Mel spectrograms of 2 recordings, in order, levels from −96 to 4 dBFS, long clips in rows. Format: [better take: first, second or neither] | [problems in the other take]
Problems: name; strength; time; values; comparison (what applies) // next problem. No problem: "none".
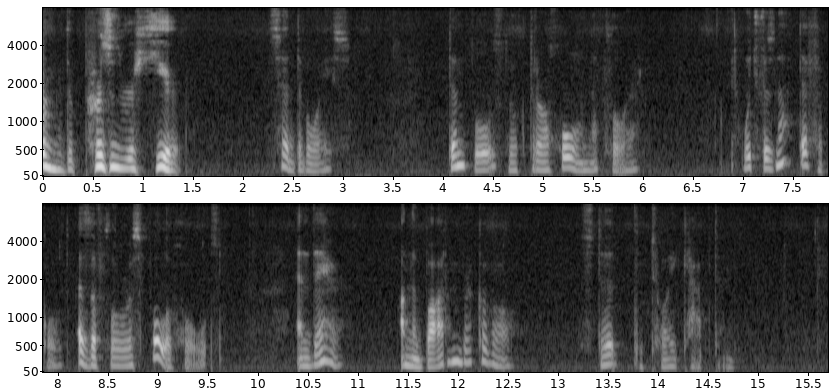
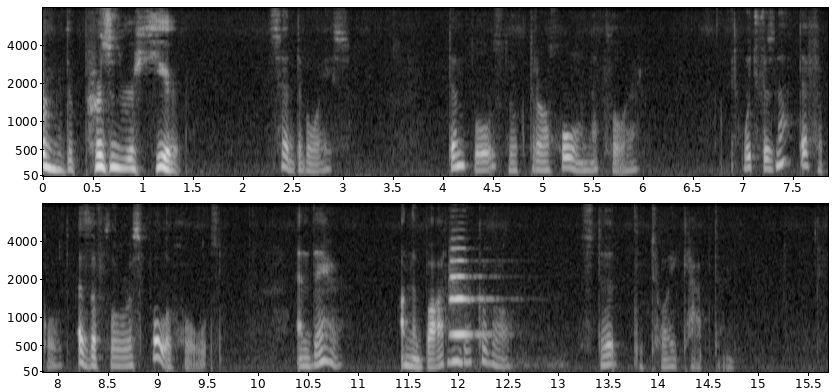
first | background sound (Trumpet); 1 dB above the speech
